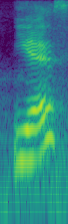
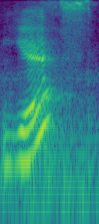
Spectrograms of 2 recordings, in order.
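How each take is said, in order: First: The voice falls at the end like a statement. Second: The voice rises at the end like a question. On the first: It is a plain answer. The speaker calls it wrong. "You just can't be like" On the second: It invites the other person to agree. The speaker calls it right. "like a question"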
